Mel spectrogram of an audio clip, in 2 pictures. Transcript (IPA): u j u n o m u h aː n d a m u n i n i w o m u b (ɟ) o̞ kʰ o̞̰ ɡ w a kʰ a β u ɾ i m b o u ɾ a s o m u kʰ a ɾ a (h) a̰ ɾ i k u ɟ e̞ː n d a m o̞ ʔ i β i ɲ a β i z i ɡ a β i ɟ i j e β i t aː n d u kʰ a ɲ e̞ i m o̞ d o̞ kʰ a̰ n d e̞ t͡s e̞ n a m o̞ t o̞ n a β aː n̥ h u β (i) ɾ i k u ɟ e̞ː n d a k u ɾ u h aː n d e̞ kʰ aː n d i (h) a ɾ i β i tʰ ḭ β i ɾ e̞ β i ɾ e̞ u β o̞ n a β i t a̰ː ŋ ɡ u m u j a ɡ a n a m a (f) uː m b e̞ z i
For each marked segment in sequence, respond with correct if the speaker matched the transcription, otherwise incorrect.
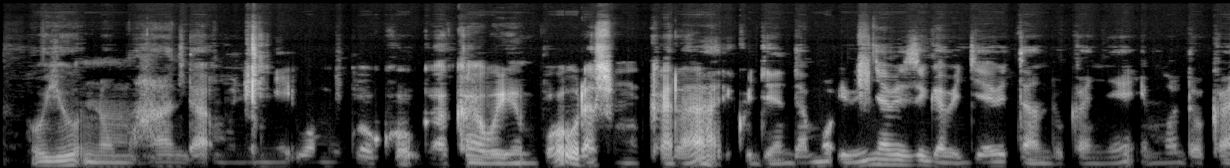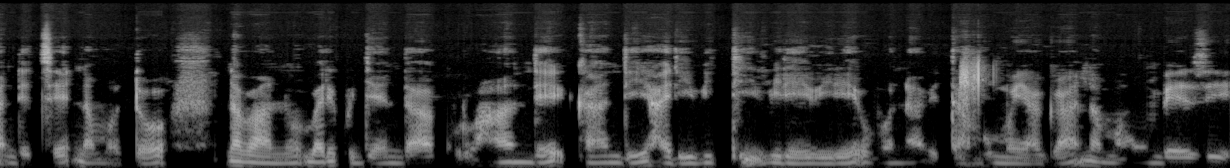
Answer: incorrect: ɡ, correct, incorrect: a, correct, incorrect: h

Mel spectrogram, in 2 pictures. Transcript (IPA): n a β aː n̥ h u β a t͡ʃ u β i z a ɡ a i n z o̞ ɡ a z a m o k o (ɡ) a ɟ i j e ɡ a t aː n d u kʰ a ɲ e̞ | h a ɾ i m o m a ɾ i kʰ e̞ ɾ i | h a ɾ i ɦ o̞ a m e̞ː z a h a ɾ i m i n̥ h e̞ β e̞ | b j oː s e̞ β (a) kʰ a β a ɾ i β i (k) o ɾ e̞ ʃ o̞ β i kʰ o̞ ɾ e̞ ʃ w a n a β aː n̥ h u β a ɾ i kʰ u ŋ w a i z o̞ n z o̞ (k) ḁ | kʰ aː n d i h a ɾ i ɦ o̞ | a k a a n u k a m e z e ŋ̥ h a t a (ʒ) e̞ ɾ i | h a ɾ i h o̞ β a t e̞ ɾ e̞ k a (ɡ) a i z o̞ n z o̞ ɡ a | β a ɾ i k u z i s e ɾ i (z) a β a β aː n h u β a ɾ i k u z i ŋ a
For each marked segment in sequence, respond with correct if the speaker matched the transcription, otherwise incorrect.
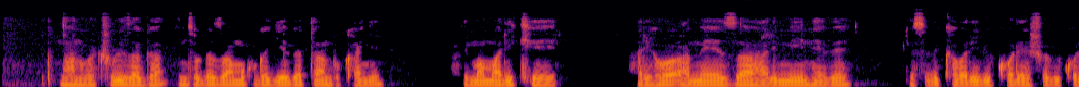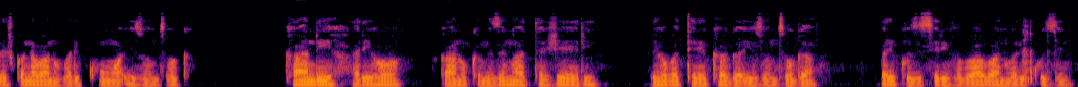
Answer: correct, incorrect: i, incorrect: kʰ, incorrect: ɡ, correct, correct, incorrect: v

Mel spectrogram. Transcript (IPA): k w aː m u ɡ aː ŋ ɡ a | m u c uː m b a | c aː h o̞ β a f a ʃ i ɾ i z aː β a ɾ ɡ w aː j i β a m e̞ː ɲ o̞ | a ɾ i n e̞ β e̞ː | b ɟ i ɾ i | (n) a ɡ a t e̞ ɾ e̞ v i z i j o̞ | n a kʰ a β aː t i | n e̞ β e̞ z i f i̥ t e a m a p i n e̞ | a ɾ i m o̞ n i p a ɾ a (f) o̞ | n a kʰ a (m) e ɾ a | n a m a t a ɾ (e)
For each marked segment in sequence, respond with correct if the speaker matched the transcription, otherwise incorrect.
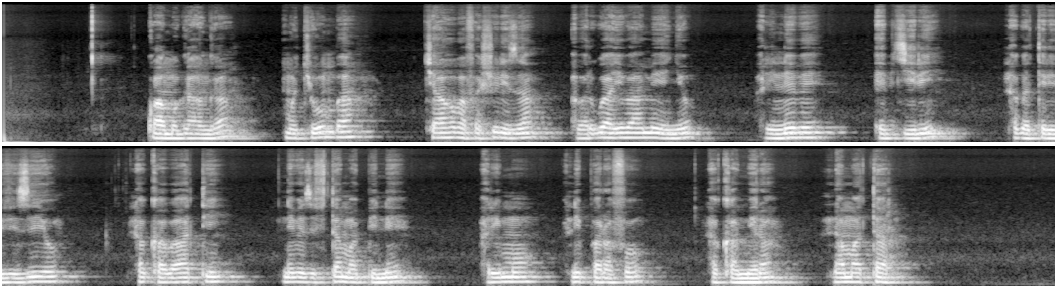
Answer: correct, correct, correct, incorrect: a

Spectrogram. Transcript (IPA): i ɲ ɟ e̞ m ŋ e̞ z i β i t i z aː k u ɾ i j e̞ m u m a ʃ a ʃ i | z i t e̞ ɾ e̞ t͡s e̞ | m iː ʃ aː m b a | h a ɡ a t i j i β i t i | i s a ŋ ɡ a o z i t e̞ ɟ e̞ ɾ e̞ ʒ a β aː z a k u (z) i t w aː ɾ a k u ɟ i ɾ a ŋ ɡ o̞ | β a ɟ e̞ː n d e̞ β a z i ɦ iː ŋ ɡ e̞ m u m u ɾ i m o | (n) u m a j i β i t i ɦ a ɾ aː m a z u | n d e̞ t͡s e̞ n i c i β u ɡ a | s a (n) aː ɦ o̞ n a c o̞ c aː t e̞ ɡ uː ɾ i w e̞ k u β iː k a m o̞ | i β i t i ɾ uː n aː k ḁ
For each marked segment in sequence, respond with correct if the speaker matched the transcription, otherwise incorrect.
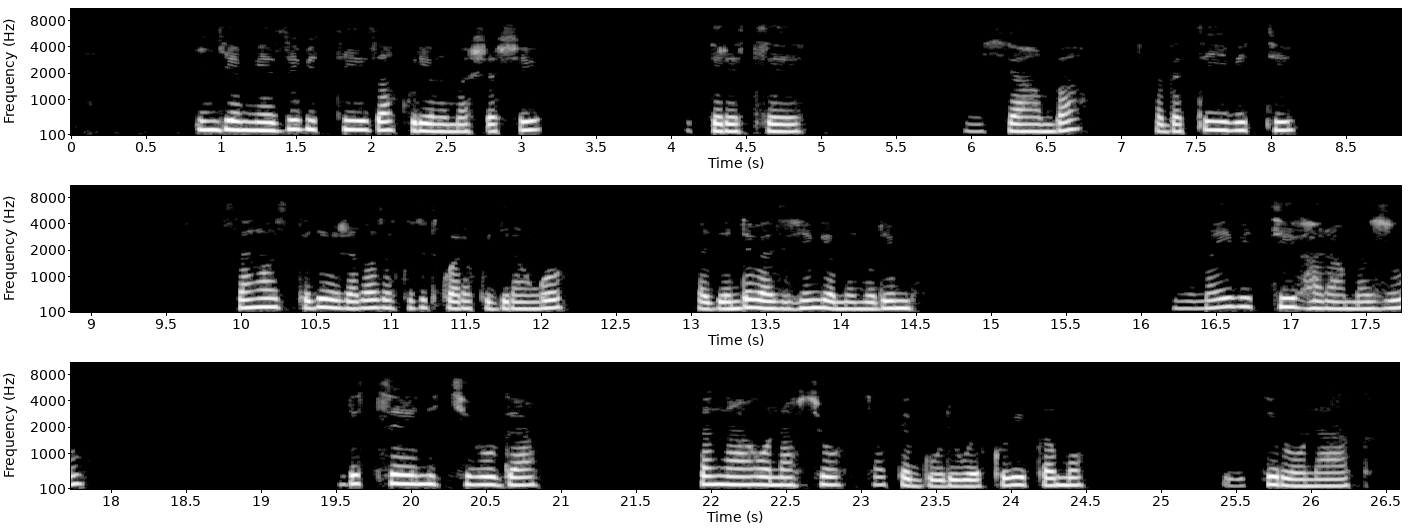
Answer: correct, incorrect: ɲ, incorrect: ŋ

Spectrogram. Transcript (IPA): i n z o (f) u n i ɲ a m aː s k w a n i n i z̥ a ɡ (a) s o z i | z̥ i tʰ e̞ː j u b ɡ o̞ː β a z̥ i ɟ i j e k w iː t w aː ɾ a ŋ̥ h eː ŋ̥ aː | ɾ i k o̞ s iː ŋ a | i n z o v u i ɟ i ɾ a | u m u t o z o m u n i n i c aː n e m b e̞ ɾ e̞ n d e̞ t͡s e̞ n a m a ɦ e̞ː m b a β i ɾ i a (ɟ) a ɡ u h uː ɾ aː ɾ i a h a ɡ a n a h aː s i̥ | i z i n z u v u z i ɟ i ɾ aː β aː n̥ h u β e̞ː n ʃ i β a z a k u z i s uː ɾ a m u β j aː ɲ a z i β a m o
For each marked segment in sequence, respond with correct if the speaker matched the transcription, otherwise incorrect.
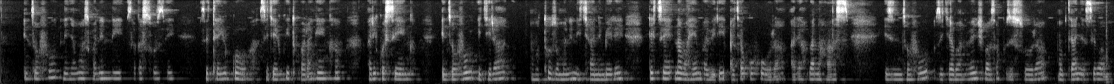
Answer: incorrect: v, correct, correct

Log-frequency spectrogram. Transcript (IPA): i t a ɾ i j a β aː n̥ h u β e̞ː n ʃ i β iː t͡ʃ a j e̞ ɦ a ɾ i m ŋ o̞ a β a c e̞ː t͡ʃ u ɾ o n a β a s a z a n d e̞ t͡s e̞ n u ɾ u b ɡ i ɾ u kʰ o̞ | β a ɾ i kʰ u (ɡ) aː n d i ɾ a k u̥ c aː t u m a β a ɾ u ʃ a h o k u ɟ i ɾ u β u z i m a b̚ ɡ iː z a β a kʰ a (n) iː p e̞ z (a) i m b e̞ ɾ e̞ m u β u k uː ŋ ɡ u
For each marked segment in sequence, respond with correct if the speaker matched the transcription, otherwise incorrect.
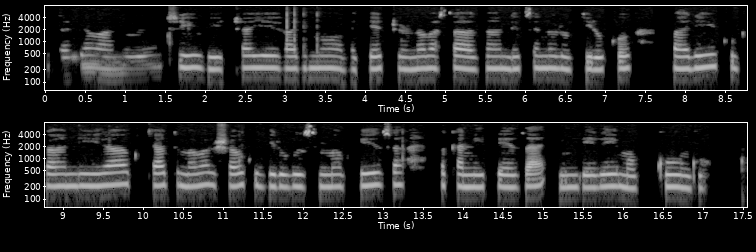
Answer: correct, correct, correct

